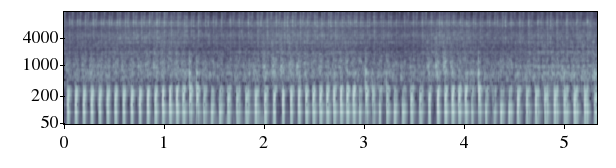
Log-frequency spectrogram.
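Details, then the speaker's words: Royal Enfield Hunter 350, at idle after riding: steady single-cylinder thump about ten times a second with a metallic khan-khan clatter, worse when the engine is hot after 30–50 km; ticking noise, cause unconfirmed. "अभी check करो guys कैसी आवाज आ रही है खनखन खनखन कीवा देख रहे भाई"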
